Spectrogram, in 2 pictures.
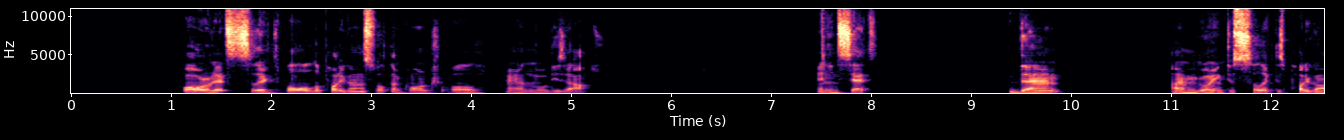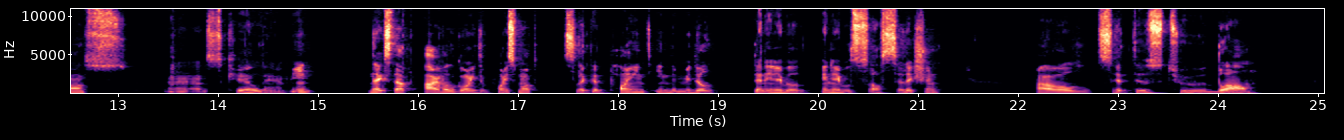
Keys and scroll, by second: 0.9 2, 1.3 3, 7.0 m, 7.3 w, 11.1 9, 13.3 t, 15.2 3, 15.6 1.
